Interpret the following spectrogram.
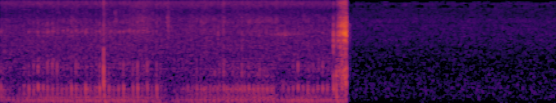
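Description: Domestic cat purring, faint and steady, which stops abruptly about two and a half seconds in.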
